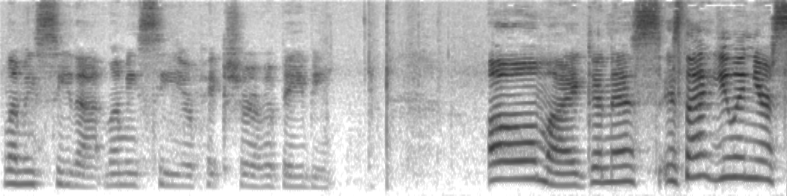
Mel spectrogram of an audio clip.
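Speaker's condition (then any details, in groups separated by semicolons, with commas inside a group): No condition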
